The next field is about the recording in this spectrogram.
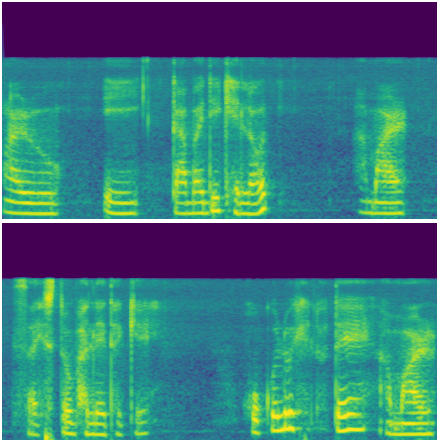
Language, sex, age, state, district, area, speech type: Assamese, female, 30-45, Assam, Sonitpur, rural, spontaneous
